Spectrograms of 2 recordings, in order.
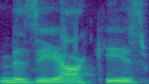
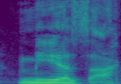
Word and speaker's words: Miyazaki: a big theme in uh in is it Mizyaki's work? Miyazaki.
